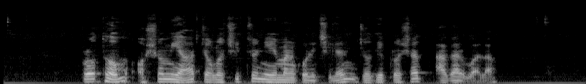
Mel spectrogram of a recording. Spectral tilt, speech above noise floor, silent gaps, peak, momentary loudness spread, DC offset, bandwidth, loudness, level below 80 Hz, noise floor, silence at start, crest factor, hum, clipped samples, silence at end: -7 dB/octave; 29 dB; none; -6 dBFS; 8 LU; under 0.1%; 11 kHz; -25 LUFS; -48 dBFS; -53 dBFS; 0.05 s; 20 dB; 50 Hz at -50 dBFS; under 0.1%; 0.15 s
